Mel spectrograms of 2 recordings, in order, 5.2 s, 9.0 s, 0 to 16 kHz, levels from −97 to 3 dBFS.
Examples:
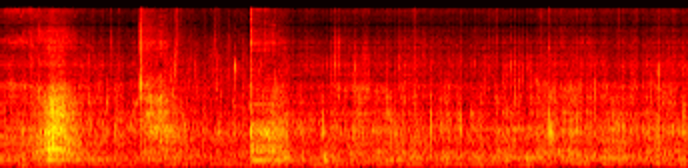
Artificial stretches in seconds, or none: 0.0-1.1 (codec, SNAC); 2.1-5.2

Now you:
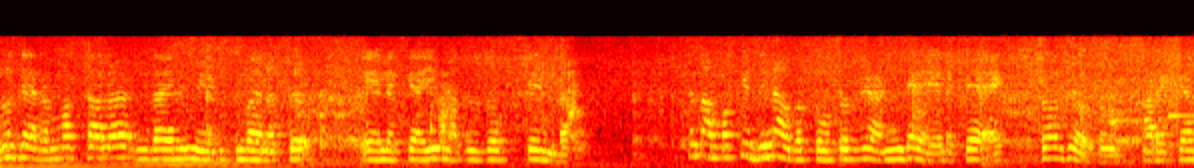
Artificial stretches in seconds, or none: 2.7-5.3 (vocoder, WaveNeXt); 7.6-8.2

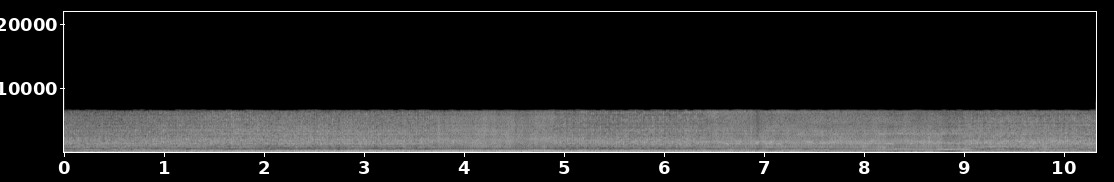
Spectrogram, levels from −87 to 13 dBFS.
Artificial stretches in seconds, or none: 3.7-4.9 (codec, ZipCodec); 6.4-9.0

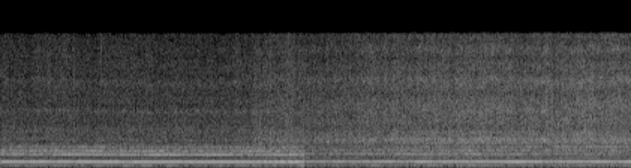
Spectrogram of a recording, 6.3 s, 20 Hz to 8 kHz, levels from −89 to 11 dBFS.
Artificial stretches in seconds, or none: none

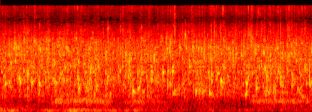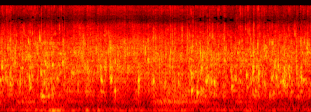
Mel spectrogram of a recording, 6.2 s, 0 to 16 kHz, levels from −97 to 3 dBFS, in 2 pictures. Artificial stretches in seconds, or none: 3.8-5.0 (codec, SNAC)

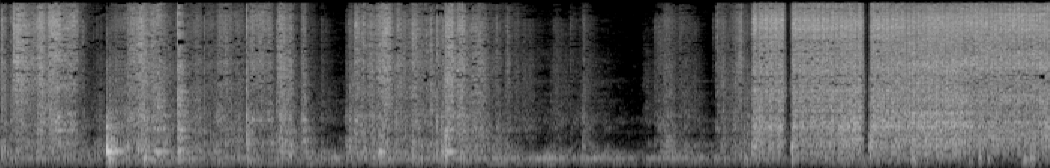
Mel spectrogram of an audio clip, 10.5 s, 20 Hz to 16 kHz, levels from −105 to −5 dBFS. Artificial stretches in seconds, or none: none

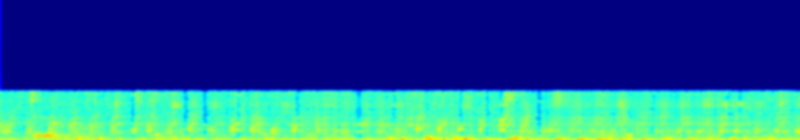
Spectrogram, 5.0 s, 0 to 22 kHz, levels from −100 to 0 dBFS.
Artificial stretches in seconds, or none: 1.9-2.4 (vocoder, BigVGAN v2); 3.4-4.6

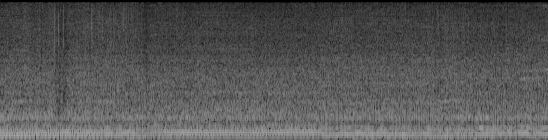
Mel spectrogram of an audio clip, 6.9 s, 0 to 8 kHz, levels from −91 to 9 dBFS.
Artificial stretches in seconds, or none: 1.3-1.9 (vocoder, Vocos); 4.0-6.9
